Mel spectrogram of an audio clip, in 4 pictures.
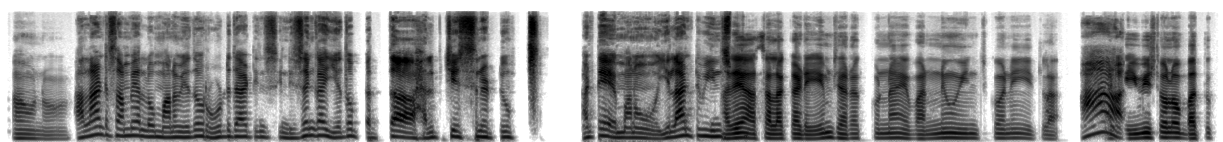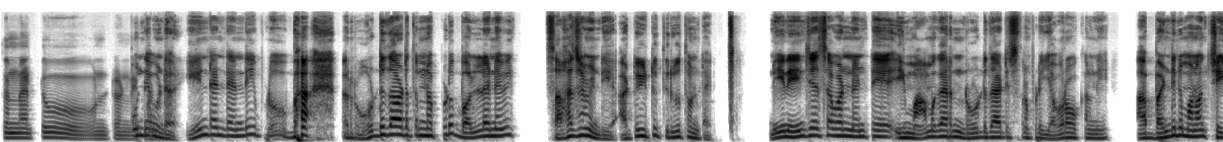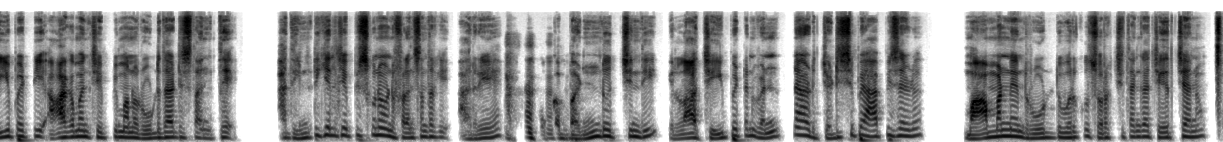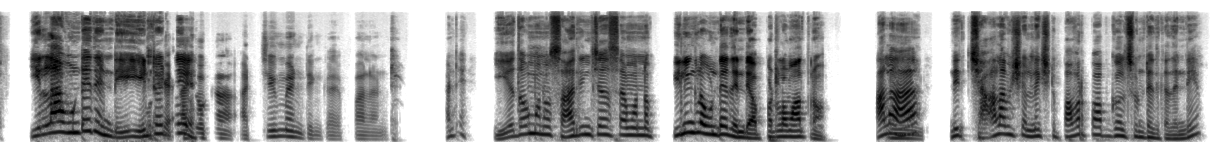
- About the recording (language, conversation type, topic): Telugu, podcast, చిన్నతనంలో మీరు చూసిన కార్టూన్లు మీపై ఎలా ప్రభావం చూపాయి?
- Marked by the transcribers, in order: in English: "రోడ్"; in English: "హెల్ప్"; lip smack; in English: "టీవీ షోలో"; lip smack; in English: "ఫ్రెండ్స్"; laugh; lip smack; in English: "అచీవ్‌మెంట్"; other background noise; in English: "ఫీలింగ్‌లో"; in English: "నెక్స్ట్"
